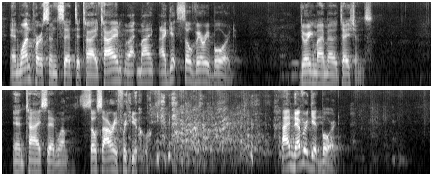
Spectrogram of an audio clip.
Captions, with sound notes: and one person said to Thầy: "Thầy, my— my— I get so very bored during my meditations." And Thầy said, well, "so sorry for you." (Laughs) (Laughter) "I never get bored"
